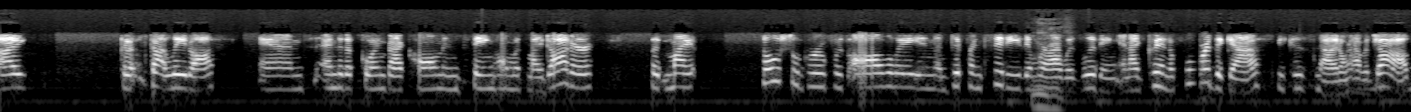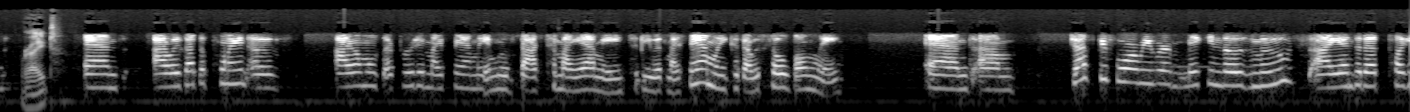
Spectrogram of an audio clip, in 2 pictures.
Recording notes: takes calls on any topic for Open Phone Friday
